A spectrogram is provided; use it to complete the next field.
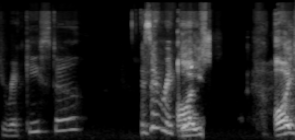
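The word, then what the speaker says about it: Rikke: of a little hatred there's a rhyme where it rhymes with Ricky not even just the beginning they make it through all the books they're like oh Sticky Ricky Tricky Ricky I'm like how can it rhyme with sticky and tricky if it's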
